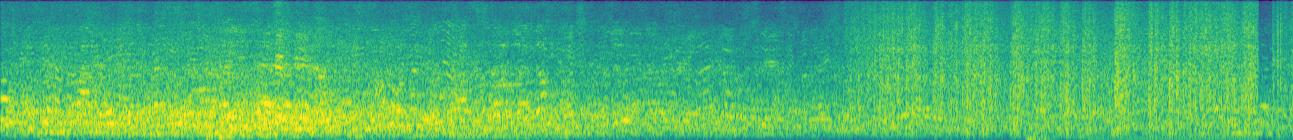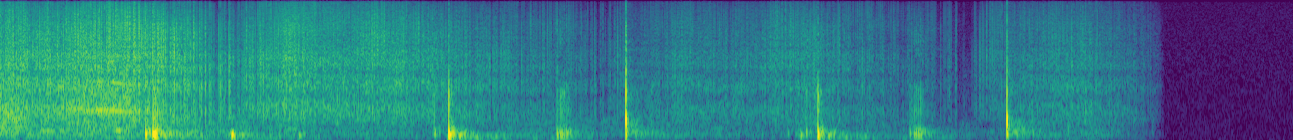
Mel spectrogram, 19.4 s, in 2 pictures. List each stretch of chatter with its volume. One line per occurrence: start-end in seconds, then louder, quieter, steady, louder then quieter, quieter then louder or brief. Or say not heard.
0.0-10.8 quieter.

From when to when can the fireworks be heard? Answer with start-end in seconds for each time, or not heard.
6.2-18.2.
